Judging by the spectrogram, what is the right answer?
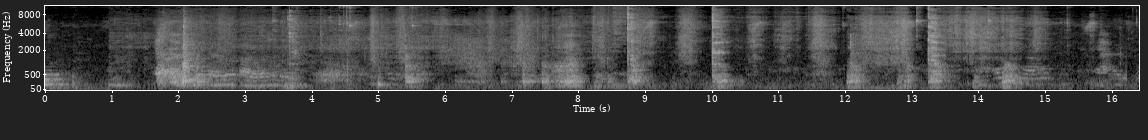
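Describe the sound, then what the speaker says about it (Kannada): Drumstick leaves and curry leaves being stirred as they fry in a pan, with repeated scraping and clinking of a utensil against the metal in irregular bursts while a person talks over it. "ಎರಡನ್ನೂ ಒಟ್ಟಿಗೆ ಸೇರಿಸಿ ಹುರಿಯಿರಿ ಕೈ ಬಿಡದೆ ತಿರುತಾ ಬನ್ನಿ"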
